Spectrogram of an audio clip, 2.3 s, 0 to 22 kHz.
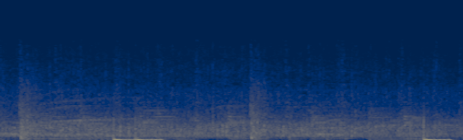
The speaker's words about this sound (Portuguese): E aqui estamos, cinco anos depois, 250 episódios depois, com muito amor, carinho, alegria, suor e lágrimas também. Então, uma salva de palmas para nós!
